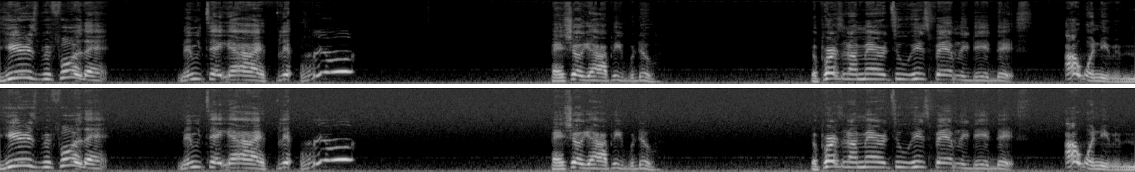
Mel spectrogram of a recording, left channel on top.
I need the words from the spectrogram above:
before that, let me tell you how it flipped and show you how people do. The person I'm married to, his family did this. I wasn't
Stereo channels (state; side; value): noise; right; hiss, 15 dB below the sound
